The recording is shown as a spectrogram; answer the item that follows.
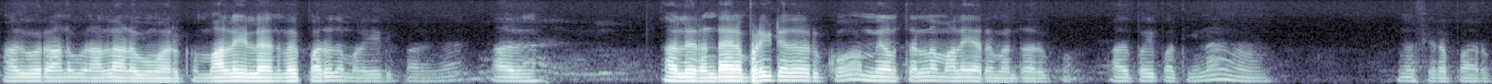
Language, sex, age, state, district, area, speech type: Tamil, male, 18-30, Tamil Nadu, Tiruvannamalai, urban, spontaneous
